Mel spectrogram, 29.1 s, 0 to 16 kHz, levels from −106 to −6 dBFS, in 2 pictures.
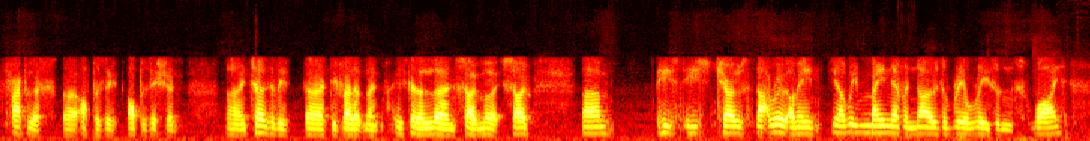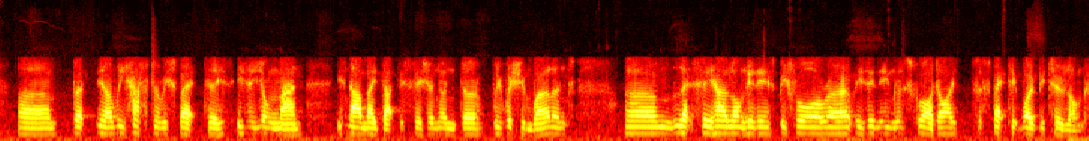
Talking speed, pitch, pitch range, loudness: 170 wpm, 125 Hz, 120-135 Hz, -23 LUFS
